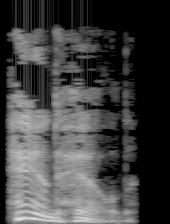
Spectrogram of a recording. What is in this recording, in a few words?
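"hand-held", British English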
